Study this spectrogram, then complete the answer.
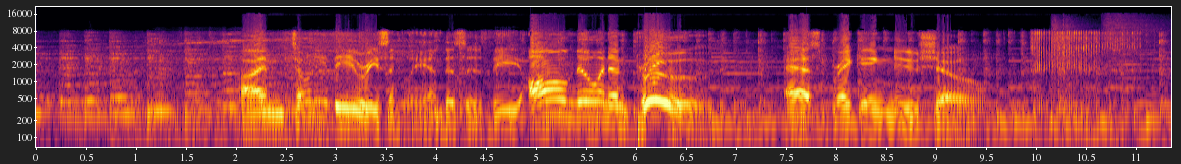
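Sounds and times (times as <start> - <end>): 
speech: 2.0 - 6.8, 7.5 - 9.6
fart sound effect: 9.9 - 11.3.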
